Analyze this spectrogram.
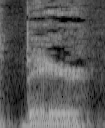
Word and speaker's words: Bexar: How do you spell that county? B-E-X-A-R. It's Bear. Okay. Go ahead. I've heard on the news they call it Behar, so. It's Bear.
